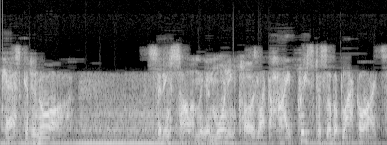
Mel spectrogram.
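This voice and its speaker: An actor playing a hard-boiled, greedy adventurer and killer in a melodramatic 1940s radio drama, with an American accent. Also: male voice, mid-range voice, moderate pace, close to an everyday voice. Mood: grim, tense. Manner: hard-bitten, slangy, melodramatic. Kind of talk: 1940s radio drama acting, first-person narration and dialogue. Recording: scratchy, noisy, narrow-band 1940s radio recording.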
